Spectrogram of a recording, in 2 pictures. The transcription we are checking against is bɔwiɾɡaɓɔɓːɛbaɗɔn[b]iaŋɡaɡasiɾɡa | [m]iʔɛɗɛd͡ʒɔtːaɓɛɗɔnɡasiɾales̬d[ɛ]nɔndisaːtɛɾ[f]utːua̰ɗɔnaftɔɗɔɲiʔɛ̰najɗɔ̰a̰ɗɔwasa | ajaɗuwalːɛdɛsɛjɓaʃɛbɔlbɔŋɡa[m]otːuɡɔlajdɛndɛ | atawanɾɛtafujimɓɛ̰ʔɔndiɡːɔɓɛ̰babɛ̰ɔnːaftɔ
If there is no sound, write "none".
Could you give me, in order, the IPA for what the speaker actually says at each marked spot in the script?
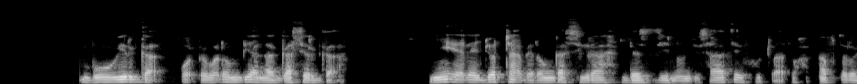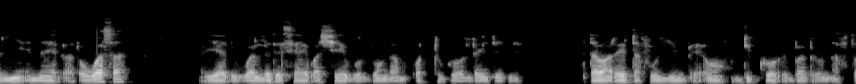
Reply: b, ɲ, i, f, m

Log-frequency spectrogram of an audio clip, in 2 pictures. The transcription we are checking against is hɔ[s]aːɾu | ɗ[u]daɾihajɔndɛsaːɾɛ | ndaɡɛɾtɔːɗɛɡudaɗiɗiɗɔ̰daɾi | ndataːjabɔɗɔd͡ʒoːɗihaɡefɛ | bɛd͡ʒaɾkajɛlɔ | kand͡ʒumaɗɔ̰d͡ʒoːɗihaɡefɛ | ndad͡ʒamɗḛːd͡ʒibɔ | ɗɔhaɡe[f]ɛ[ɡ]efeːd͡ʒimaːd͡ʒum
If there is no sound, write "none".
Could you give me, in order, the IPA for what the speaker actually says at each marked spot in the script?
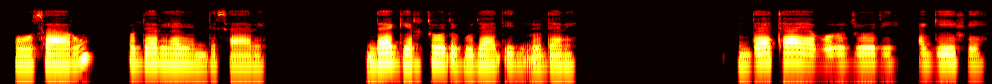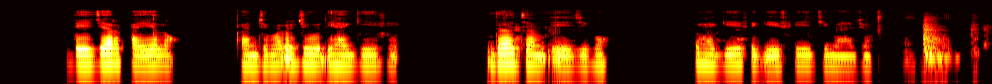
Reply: s, ɔ, f, ɡ

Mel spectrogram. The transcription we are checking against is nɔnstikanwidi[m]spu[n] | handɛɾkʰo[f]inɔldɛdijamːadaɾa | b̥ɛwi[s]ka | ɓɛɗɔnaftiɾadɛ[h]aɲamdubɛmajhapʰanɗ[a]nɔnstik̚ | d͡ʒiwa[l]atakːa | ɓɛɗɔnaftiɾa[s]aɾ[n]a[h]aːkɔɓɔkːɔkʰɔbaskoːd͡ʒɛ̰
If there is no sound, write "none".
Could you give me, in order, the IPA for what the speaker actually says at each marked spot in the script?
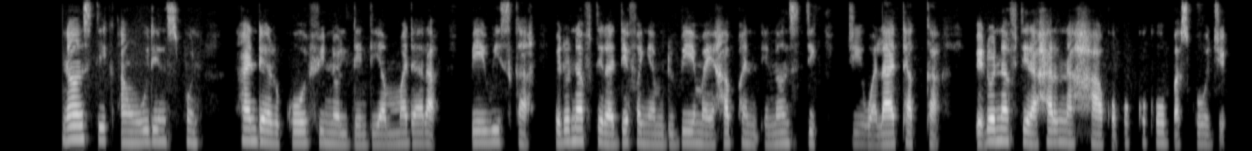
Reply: n, n, f, s, f, ɛ, l, h, n, h

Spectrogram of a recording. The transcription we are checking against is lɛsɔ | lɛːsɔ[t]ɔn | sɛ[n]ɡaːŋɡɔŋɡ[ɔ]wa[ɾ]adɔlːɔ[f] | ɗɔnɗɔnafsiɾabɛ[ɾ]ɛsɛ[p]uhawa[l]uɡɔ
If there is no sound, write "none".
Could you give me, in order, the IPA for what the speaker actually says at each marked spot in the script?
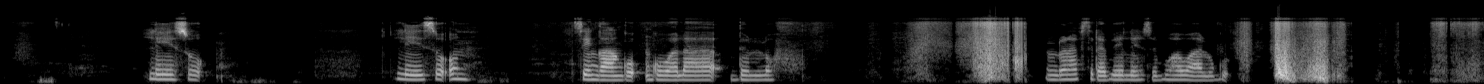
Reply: ʔ, ŋ, ɔ, l, f, l, b, l

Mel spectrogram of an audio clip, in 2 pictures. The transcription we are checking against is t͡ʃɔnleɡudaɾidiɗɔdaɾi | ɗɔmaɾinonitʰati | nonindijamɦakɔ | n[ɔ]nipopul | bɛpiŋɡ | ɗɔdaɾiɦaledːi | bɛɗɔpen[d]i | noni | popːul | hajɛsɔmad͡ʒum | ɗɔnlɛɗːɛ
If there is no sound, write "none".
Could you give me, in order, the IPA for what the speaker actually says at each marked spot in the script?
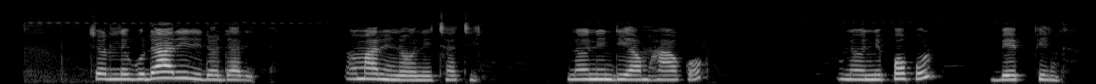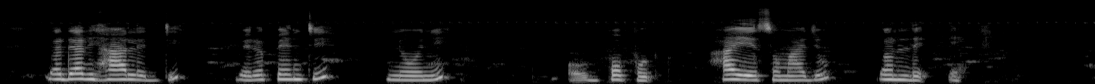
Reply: o, t

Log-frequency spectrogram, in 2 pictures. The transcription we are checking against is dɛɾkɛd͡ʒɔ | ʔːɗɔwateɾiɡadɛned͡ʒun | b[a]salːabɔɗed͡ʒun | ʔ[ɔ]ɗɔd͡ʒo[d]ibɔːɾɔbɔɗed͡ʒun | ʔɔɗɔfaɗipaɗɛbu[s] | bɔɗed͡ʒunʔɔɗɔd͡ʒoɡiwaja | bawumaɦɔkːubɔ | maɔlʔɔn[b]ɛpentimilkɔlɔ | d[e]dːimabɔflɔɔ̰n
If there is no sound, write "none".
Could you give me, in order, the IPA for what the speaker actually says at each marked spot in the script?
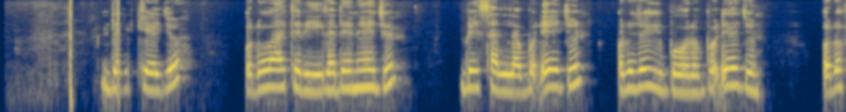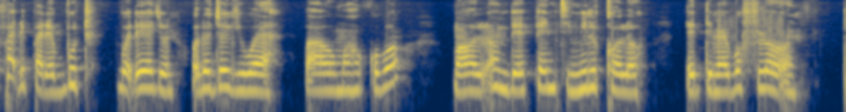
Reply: ɛ, ɔ, ɡ, t, b, e

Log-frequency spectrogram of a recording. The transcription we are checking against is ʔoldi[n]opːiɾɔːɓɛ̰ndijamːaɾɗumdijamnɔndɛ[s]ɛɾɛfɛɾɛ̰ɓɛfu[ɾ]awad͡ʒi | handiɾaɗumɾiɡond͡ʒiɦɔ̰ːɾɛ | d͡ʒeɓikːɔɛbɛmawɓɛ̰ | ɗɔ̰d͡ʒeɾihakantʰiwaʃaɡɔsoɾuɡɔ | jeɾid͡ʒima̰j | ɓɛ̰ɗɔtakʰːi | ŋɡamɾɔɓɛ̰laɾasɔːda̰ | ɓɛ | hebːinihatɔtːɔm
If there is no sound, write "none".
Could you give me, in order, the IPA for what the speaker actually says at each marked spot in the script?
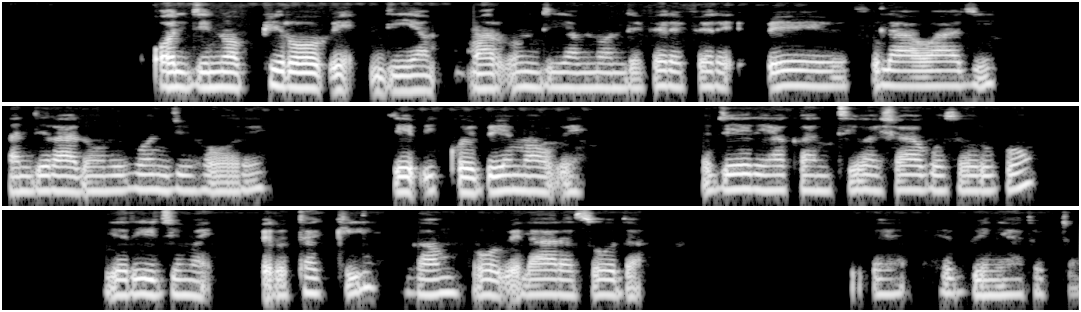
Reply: n, f, l

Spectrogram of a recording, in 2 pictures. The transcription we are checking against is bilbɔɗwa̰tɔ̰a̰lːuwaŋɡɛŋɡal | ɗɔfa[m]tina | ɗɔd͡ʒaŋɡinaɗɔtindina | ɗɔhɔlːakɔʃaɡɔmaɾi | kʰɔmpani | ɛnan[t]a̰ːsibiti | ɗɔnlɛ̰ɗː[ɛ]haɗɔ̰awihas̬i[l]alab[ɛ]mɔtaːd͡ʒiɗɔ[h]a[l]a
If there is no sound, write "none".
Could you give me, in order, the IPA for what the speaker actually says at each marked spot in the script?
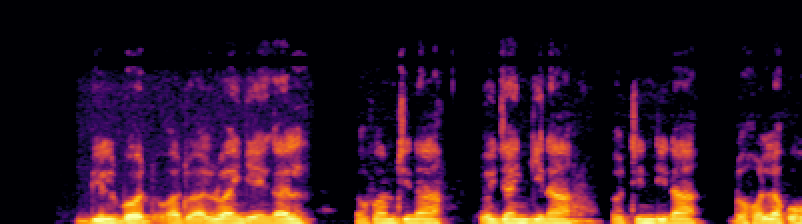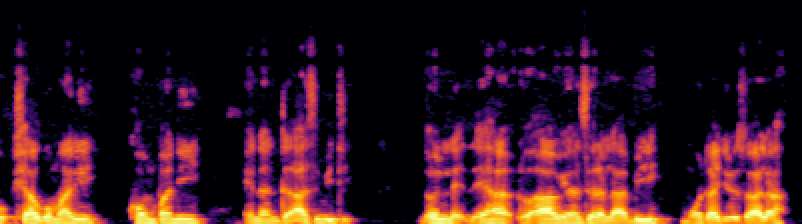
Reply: m, t, ɛ, ɾ, i, s, l

